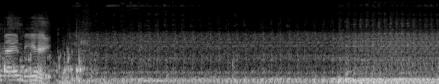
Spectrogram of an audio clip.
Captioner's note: boat whirring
